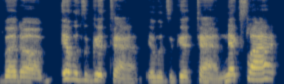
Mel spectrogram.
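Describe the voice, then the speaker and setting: A woman in her fifties, a family caregiver, presenting a workshop in a relaxed, conversational way. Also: lowish voice, unhurried. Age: 50s. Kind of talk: presentation talk.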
